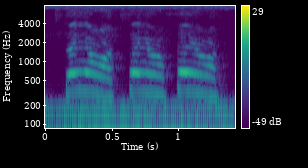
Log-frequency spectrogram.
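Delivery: high urgent pleading repetition. Real, not acted. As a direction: beg the fish to stay on. Fighting fish, urging it stay.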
